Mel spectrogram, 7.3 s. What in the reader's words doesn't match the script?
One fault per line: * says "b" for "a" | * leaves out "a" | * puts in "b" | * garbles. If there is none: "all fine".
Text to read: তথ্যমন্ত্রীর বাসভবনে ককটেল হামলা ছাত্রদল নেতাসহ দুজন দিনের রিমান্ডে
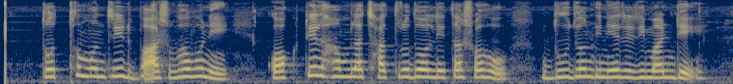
all fine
